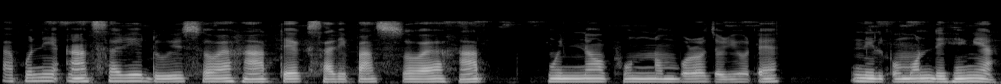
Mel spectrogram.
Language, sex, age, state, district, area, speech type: Assamese, female, 60+, Assam, Dhemaji, rural, read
